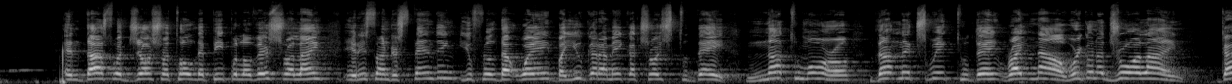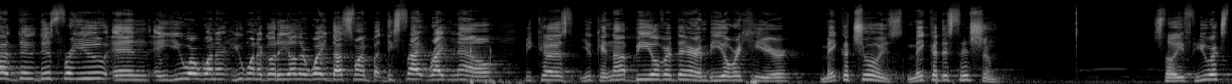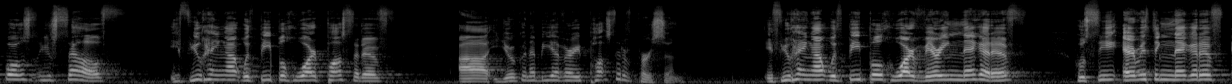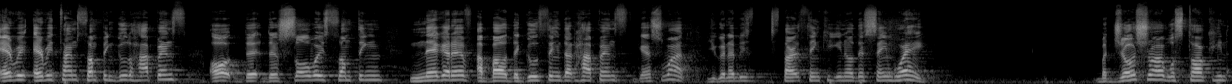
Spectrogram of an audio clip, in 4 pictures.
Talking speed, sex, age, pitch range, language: 175 wpm, male, 40-59, 155-230 Hz, English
